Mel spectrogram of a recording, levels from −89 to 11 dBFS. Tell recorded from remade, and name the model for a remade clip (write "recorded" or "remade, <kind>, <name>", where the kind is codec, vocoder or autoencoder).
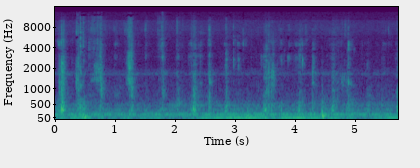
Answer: recorded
